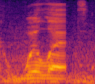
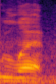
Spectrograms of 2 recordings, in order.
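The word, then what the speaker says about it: Ouellette: I think for the first year or so, I called him, I remember calling him Oulette for about a month, maybe. And then somebody said, no, it's pronounced Willette.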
